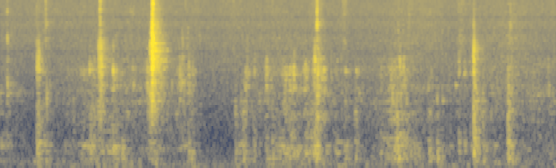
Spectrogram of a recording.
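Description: Faint, irregular ticks and clicks from a display turntable rotating slowly.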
